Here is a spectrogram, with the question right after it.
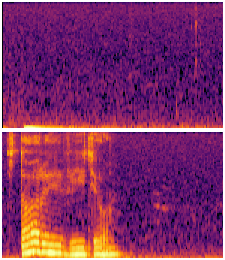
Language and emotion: Russian, sad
